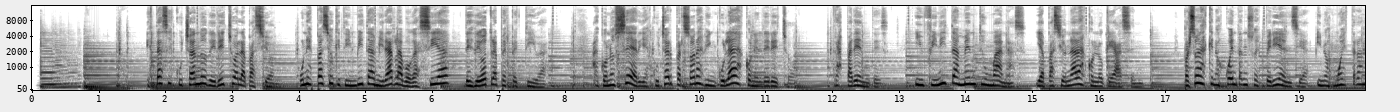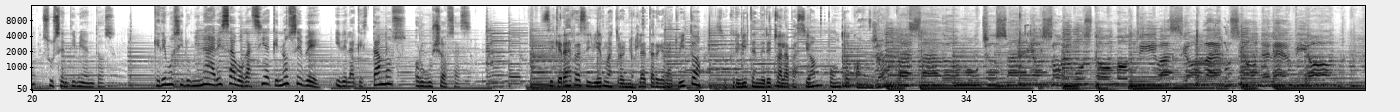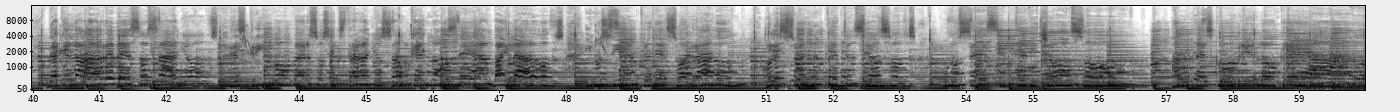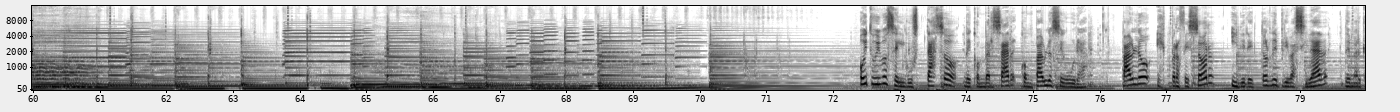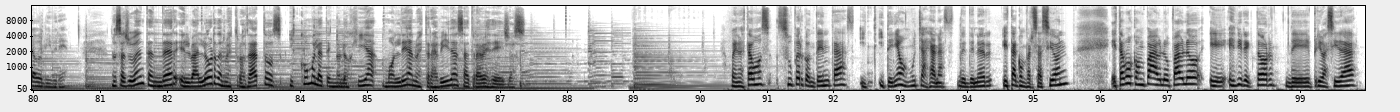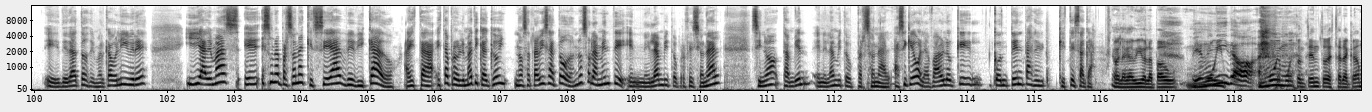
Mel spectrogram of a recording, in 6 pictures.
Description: Tuvimos una conversación espectacular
